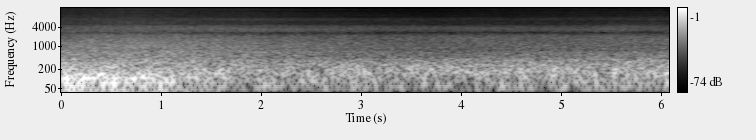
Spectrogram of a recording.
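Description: Waves wash up softly onto a beach.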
